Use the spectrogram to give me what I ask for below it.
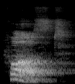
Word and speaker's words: first: देखिए, पहली बात, यदि आर के ठीक बाद कोई कॉन्सोनेंट आता है तो जो आर है वो एक तरह से छुप जाता है, साइलेंट हो जाता है, उसकी आवाज है वो हल्के ए में चेंज हो जाती है।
